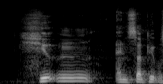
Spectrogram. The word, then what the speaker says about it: Houghton: last Houghton? So some people say Houghton and some people say Houghton.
